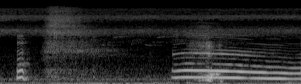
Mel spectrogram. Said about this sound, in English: reckon these hens are more pissed off than somebody stuck on the Ravenel Bridge at midday.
